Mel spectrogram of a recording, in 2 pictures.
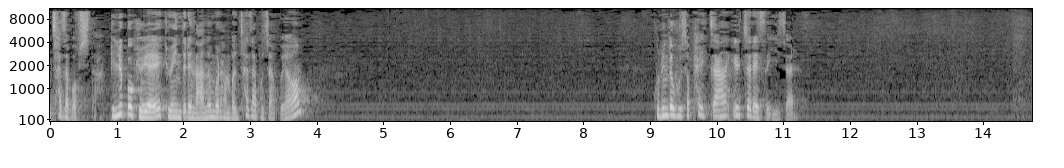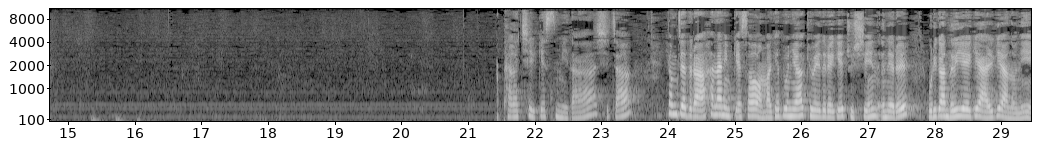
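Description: A woman speaks calmly into a microphone, with long pauses.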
